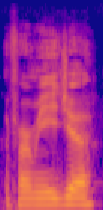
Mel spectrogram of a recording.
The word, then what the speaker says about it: Farmiga: So we got Vera, and I always pronounce her last name Farmiga. wrong. Farmiga. Farmiga. I mean, you put a little English on it, but that's cool.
